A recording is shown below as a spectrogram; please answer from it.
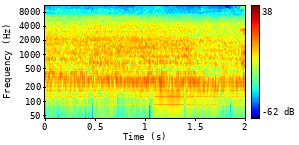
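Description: A steady engine drone with a low hum, holding level throughout.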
